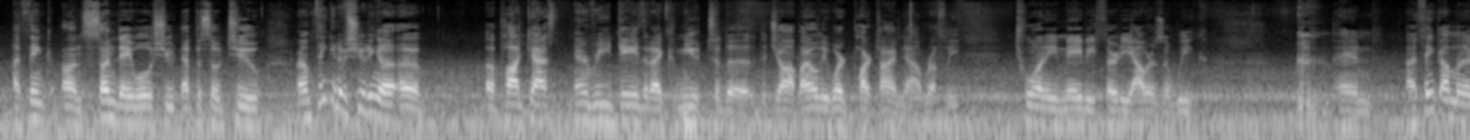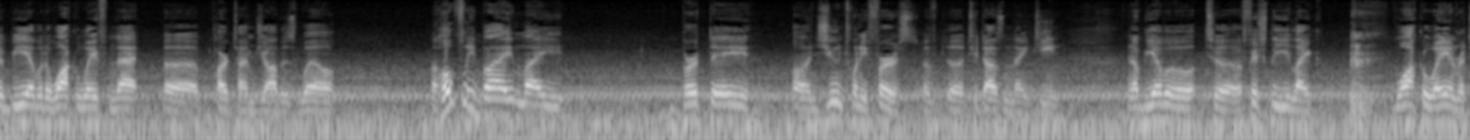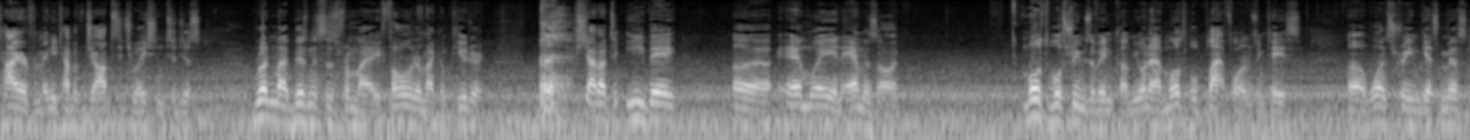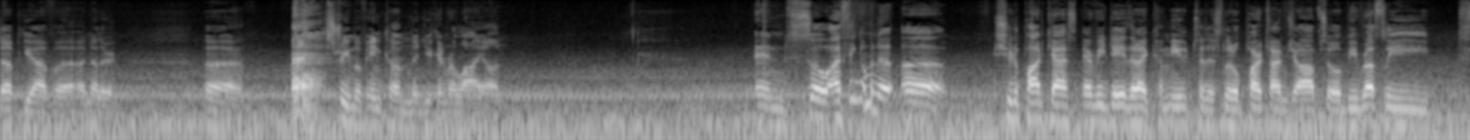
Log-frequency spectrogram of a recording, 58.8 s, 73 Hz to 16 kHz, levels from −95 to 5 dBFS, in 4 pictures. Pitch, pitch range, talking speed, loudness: 130 Hz, 115-140 Hz, 165 wpm, -21 LUFS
